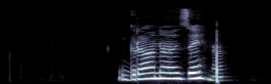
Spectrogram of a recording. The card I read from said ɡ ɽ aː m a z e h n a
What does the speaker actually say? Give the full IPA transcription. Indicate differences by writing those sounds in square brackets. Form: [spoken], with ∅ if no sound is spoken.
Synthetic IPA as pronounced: ɡ [ɾ] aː [n] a z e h n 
